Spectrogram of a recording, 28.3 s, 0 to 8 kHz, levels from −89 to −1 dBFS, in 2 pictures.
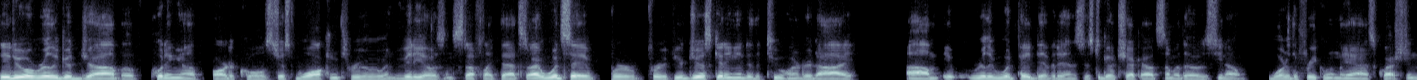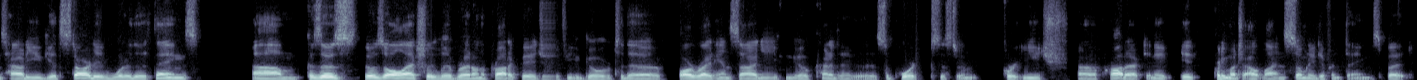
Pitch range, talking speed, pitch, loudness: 85-100 Hz, 235 wpm, 90 Hz, -24 LUFS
